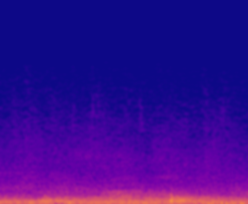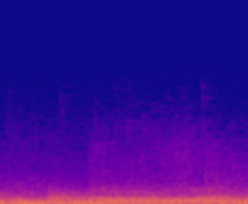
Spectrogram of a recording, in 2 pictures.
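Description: Steady, indistinct background din, mostly low- and mid-pitched, without distinct events.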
